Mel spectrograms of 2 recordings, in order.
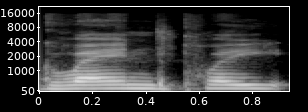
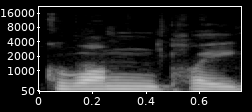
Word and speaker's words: Grand Prix: And it's not And it's not And it's not Grand Prix. And it's not Grand Prix. It's Grand Prix because it's a French uh pronunciation.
